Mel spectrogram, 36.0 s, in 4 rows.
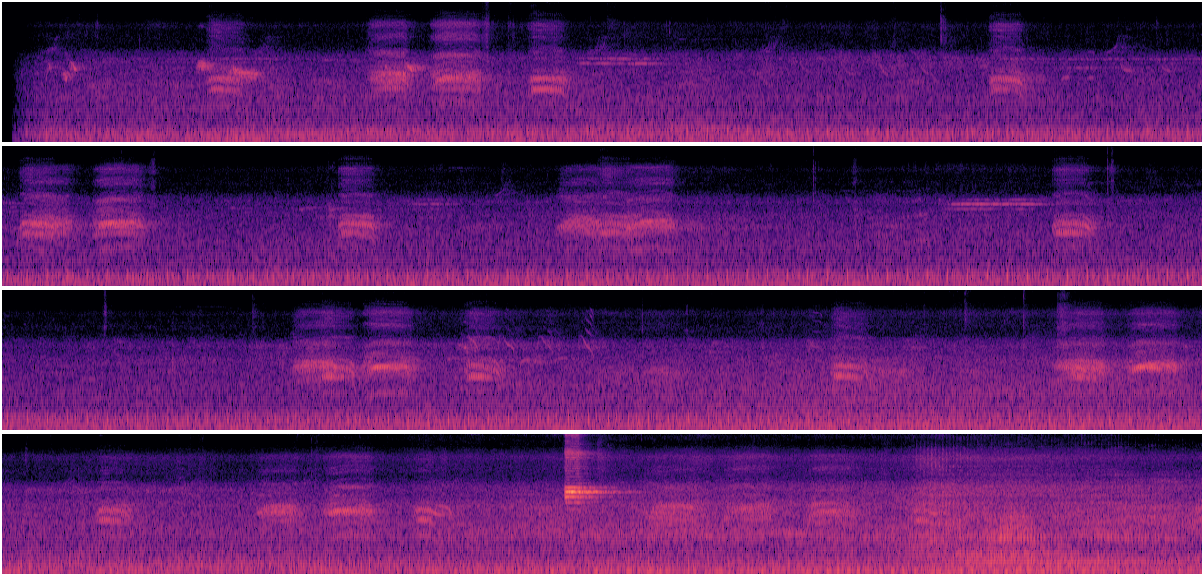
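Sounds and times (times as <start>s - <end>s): birds calling: 19.8s - 30.5s, 31.2s - 36.0s.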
